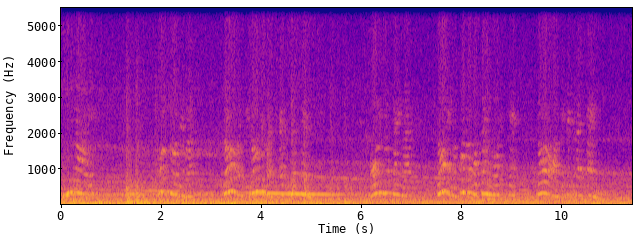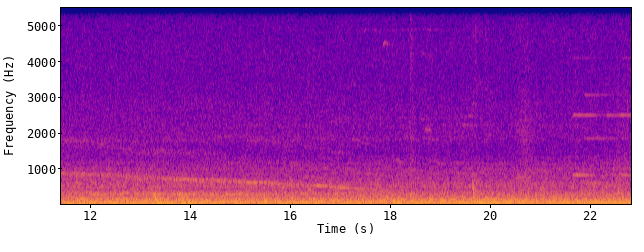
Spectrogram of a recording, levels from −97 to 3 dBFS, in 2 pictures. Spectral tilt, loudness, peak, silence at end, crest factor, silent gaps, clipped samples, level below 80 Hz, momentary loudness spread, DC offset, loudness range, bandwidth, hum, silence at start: -10.5 dB/octave; -23 LUFS; -4 dBFS; 0 s; 16 dB; none; under 0.1%; -22 dBFS; 9 LU; under 0.1%; 8 LU; 5.4 kHz; none; 0 s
